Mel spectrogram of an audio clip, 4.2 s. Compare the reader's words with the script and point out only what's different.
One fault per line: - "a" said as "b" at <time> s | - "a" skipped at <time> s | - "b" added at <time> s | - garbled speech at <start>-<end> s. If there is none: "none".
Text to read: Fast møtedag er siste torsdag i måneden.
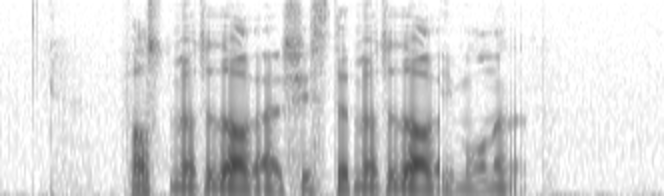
- "torsdag" said as "møtedag" at 2.3 s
